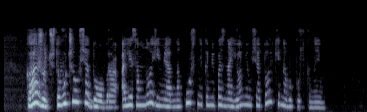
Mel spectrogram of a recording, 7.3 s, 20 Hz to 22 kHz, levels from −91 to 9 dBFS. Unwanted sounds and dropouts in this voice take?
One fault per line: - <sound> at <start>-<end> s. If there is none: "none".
none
